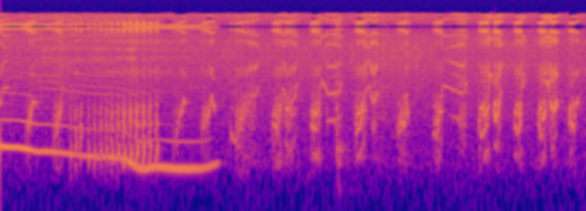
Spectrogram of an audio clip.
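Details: A pet guinea pig named Kadoc singing: one long tone gliding downward over a pulsed texture, followed by a string of soft, irregular clicking pulses.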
